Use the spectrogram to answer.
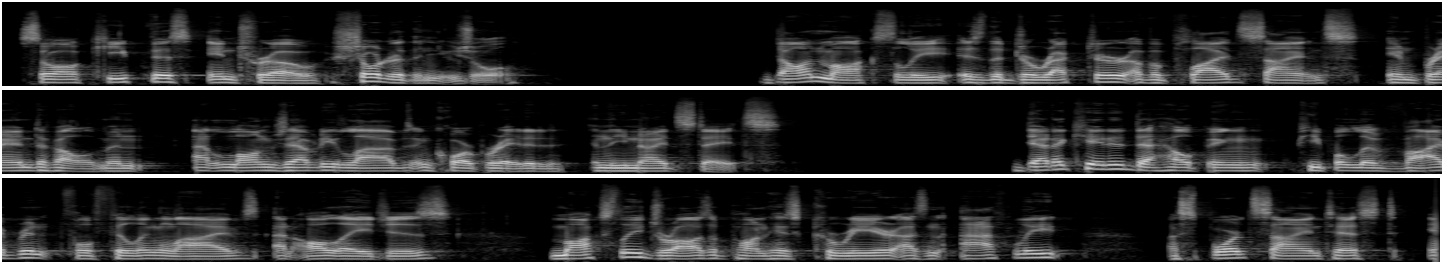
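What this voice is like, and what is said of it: Voice slightly off after illness. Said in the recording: “my voice sounds a little off, it's because I caught a certain respiratory illness late last week. I've now recovered, but my voice is a little behind”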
